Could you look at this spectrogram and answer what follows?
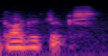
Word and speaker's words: Dragutux: You pronounce it like Dragutux. In English, you will have less problem, Dragutax, you know.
